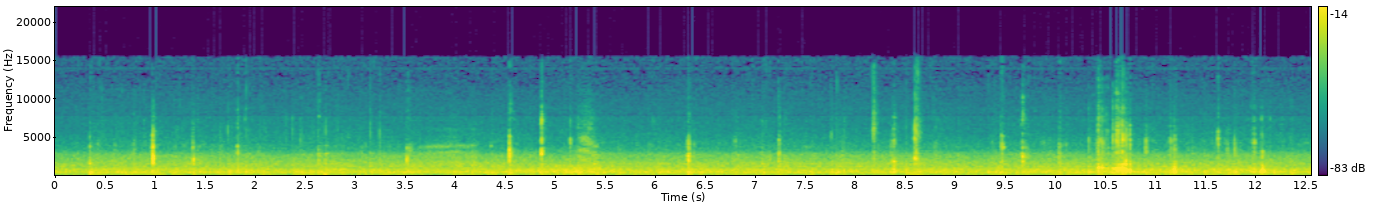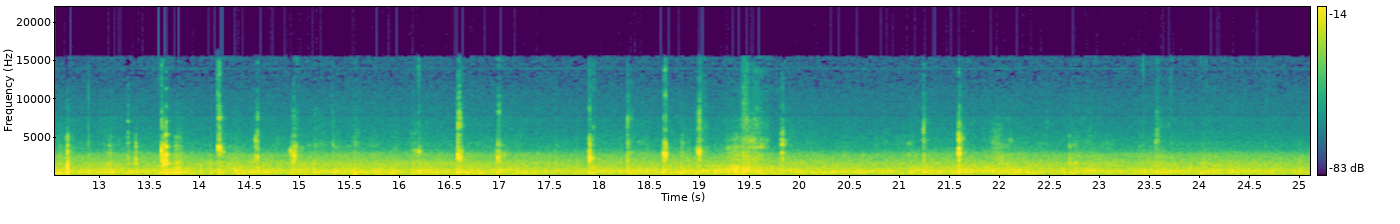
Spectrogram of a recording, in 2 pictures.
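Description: Fingers squish and mix soft food on a plate.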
